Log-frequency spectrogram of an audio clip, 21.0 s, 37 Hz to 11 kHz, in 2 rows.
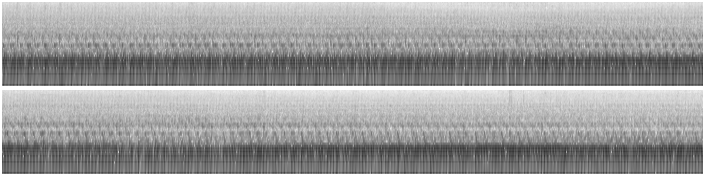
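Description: Turbocharged BMW E30 with a swapped-in M50TU inline-six, idling steadily, the engine running on its own after the swap; its note is briefly quieter about thirteen seconds in.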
